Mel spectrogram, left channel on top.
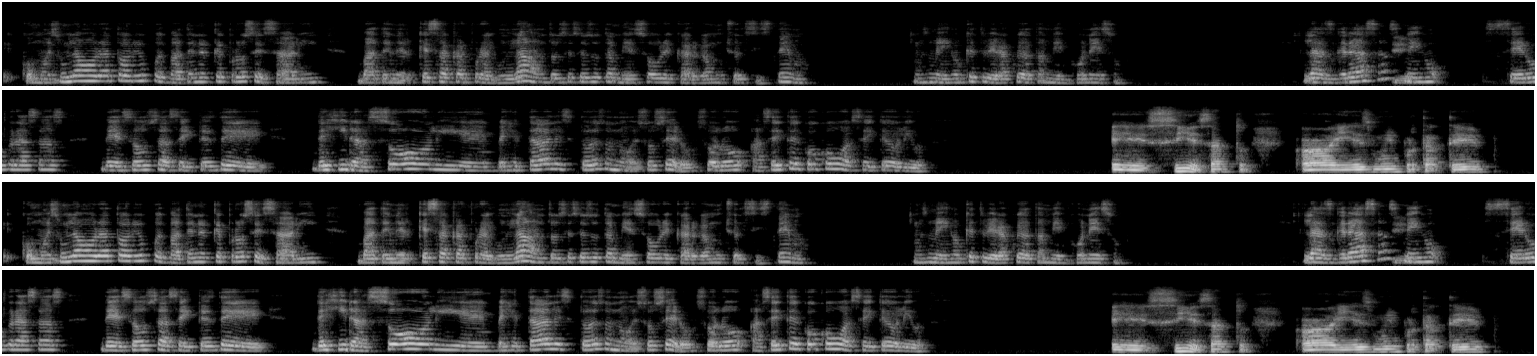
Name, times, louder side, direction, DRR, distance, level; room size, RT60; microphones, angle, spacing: voice 1, 0.0-3.2 3.6-8.0 9.1-11.2 13.0-14.4 14.8-15.9 16.3-18.0 18.4-24.6, right 3 dB, 60° right, 0.7 m, -25 dB
voice 2, 26.4-28.1 28.3-30.3, left 1 dB, 15° left, 0.6 m, -19 dB
4.6 x 2.4 x 2.5 m
head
